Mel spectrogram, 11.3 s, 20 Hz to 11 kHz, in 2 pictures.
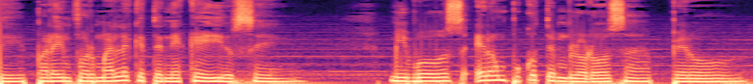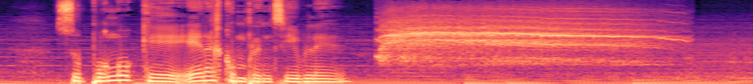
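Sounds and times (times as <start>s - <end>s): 
speech: 0.0s - 8.7s
woman screaming: 8.5s - 10.9s.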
